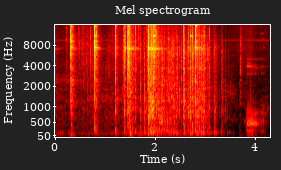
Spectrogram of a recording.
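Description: Small plastic pieces click and clatter as they are handled.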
